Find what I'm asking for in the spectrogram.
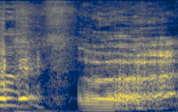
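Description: A deep, guttural burp, loud, rumbling on for nearly a second after a brief throaty sound at the start.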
